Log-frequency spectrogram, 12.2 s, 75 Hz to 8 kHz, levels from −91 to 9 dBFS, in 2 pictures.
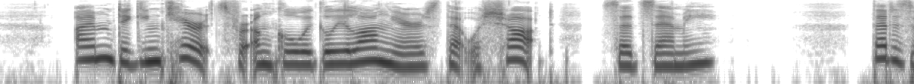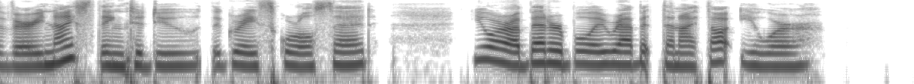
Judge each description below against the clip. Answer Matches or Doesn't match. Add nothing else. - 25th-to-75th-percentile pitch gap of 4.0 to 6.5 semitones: Doesn't match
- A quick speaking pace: Doesn't match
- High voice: Matches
